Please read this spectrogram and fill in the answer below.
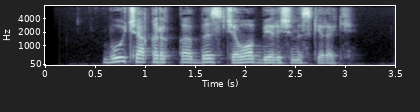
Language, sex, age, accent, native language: Uzbek, male, 18-24, Toshkent viloyati, Uzbek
